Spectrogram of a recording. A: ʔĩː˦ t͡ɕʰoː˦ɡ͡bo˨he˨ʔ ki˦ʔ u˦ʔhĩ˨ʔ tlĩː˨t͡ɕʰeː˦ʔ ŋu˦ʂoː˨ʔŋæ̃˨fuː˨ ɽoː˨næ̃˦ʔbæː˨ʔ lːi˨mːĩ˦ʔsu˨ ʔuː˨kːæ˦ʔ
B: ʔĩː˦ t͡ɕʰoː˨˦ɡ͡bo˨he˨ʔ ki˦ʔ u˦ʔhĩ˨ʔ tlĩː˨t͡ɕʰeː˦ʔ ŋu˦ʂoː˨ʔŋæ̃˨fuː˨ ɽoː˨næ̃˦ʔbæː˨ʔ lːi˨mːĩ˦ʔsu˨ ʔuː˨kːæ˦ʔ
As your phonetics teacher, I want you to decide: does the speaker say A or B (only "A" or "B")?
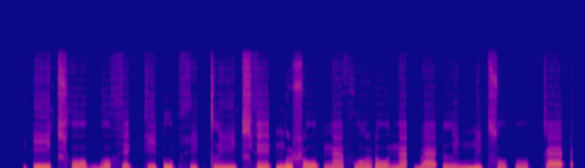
B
